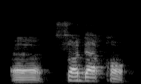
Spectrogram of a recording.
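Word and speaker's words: صَدَقَ: Jadi ini adalah semuanya Rasulullah SAW, karena wakuri'a, dan dibacanya sodako bitakhfif, jadi tidak pakai tasydid.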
